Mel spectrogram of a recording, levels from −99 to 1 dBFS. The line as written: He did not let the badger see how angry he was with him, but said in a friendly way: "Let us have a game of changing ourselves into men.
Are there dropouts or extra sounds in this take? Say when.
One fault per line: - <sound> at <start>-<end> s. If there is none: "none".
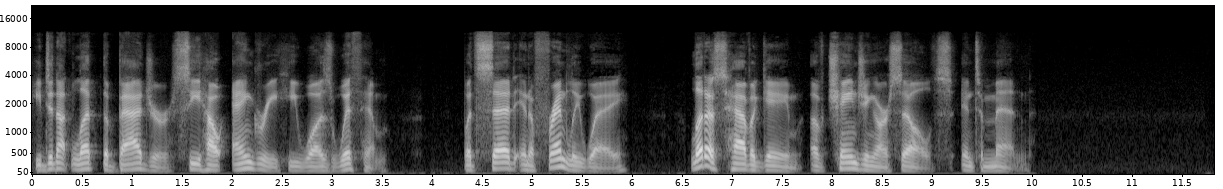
none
